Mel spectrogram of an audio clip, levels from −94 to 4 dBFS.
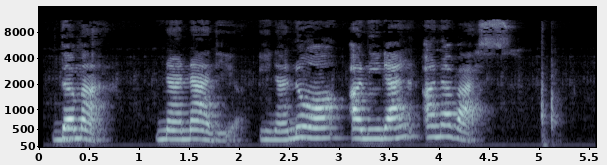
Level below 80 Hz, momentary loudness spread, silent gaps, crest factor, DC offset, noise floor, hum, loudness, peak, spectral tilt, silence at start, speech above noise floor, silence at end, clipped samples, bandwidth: -66 dBFS; 21 LU; none; 18 dB; under 0.1%; -44 dBFS; none; -22 LUFS; -4 dBFS; -3.5 dB/octave; 0.15 s; 22 dB; 0.4 s; under 0.1%; 11.5 kHz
